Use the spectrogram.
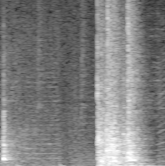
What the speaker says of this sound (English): Then we take the water container out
